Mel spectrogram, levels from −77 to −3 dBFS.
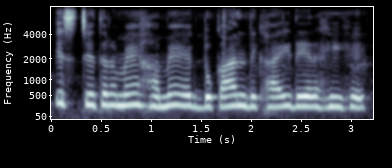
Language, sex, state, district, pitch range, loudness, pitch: Hindi, female, Madhya Pradesh, Bhopal, 230-260 Hz, -15 LUFS, 235 Hz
